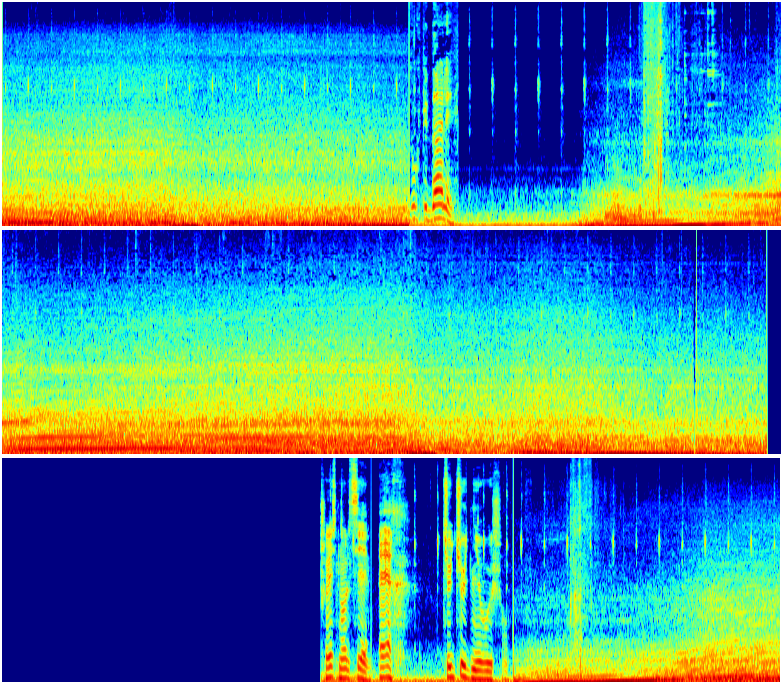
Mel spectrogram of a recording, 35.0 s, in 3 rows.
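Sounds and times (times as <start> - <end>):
car engine revving and accelerating: 0.0 - 6.1, 8.4 - 23.2, 28.4 - 35.0.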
